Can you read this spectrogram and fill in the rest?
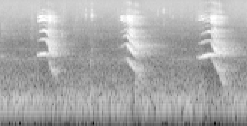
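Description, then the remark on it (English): Three short cow elk calls blown on a diaphragm call, each a high, whiny mew that slides downward, spaced about a second apart over a low background rumble. “So learn a diaphragm, cow call, simple cow call. I give that cow call.”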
